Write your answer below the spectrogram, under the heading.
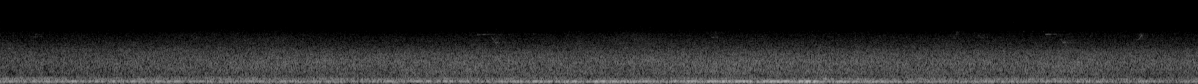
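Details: Steady low rumble of passing traffic with no animal calls standing out.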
